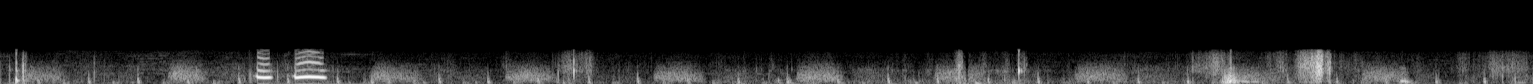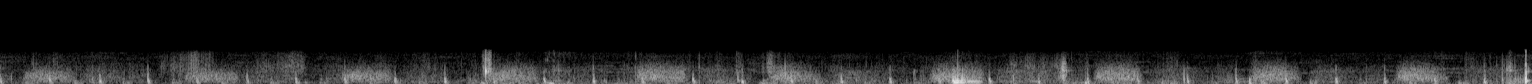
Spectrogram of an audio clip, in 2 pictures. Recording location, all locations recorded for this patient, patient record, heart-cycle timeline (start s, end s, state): aortic valve (AV)
aortic valve (AV)+pulmonary valve (PV)+tricuspid valve (TV)+mitral valve (MV)
#Age: Child
#Sex: Male
#Height: 93.0 cm
#Weight: 15.4 kg
#Pregnancy status: False
#Murmur: Absent
#Murmur locations: nan
#Most audible location: nan
#Systolic murmur timing: nan
#Systolic murmur shape: nan
#Systolic murmur grading: nan
#Systolic murmur pitch: nan
#Systolic murmur quality: nan
#Diastolic murmur timing: nan
#Diastolic murmur shape: nan
#Diastolic murmur grading: nan
#Diastolic murmur pitch: nan
#Diastolic murmur quality: nan
#Outcome: Abnormal
#Campaign: 2014 screening campaign
0.00	17.45	unannotated
17.45	17.52	diastole
17.52	17.62	S1
17.62	17.80	systole
17.80	17.88	S2
17.88	18.04	diastole
18.04	18.12	S1
18.12	18.28	systole
18.28	18.36	S2
18.36	18.52	diastole
18.52	18.60	S1
18.60	18.78	systole
18.78	18.88	S2
18.88	19.02	diastole
19.02	19.12	S1
19.12	19.28	systole
19.28	19.36	S2
19.36	19.50	diastole
19.50	19.60	S1
19.60	19.76	systole
19.76	19.86	S2
19.86	20.04	diastole
20.04	30.66	unannotated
